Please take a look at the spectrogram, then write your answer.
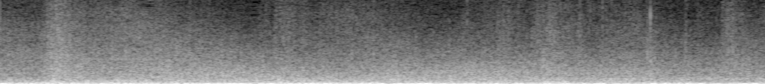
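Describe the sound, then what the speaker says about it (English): Heavy booming blast of a warship's ammunition detonating in Ultimate Admiral: Dreadnoughts, a sustained low roar of explosion and rumbling fire lasting a couple of seconds. "Ammo detonation and immediately sinks."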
